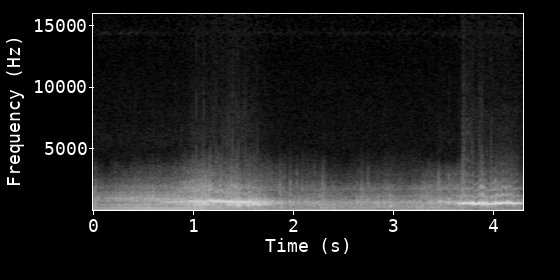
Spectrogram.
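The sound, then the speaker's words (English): A car engine rumbles as tires let out a loud, sustained screech, easing off briefly before a second sharp squeal as the car brakes to a stop to pick up passengers. “Told the Bureau to have this car ready to pick us up instantly after the truck left.”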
